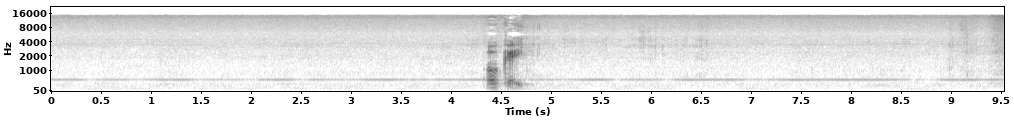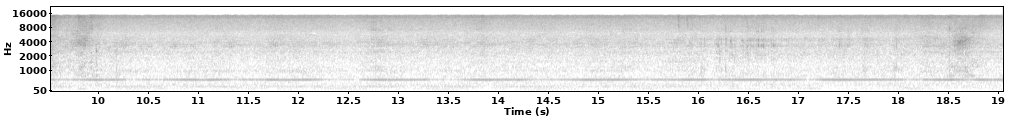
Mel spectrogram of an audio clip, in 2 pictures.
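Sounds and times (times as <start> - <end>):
spindle motor whine: 0.0 - 19.0.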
